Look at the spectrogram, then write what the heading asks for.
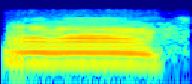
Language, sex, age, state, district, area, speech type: Odia, male, 45-60, Odisha, Rayagada, rural, conversation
